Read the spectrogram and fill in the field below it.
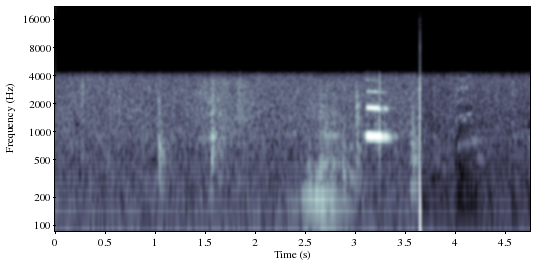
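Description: A metal trailer latch clanks and clicks.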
